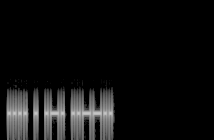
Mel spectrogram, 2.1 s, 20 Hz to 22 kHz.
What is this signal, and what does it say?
Morse code, heard as a keyed tone, about 44 wpm, 700 Hz. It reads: HER?
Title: Sentences from Top 1300 Words 45wpm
